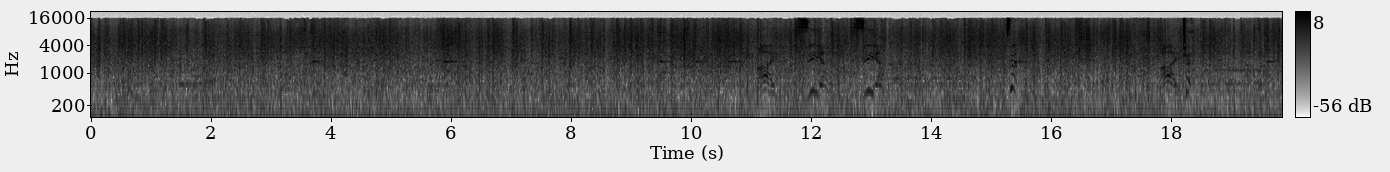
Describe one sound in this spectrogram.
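Explosions boom repeatedly.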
